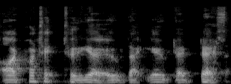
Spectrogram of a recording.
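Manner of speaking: stiff, rigid puppet voice. Imitating a prosecutor at a trial: Spitting Image John Major voice. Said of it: "spitting image character of John Major, very much like this".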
